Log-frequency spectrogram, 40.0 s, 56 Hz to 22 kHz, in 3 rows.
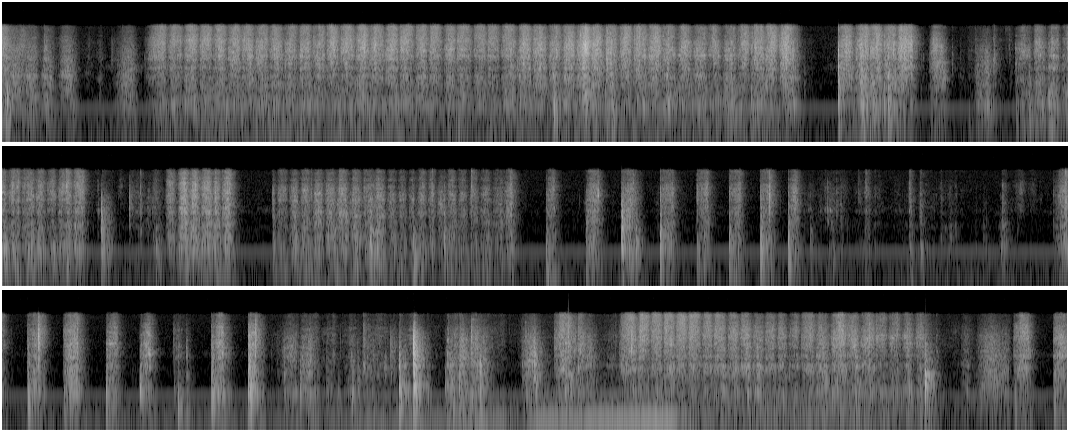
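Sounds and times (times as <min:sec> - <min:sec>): wood being sanded by hand: 0:01.6 - 0:11.5, 0:34.4 - 0:38.2.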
